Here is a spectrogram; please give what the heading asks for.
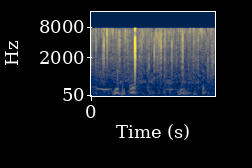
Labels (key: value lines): label: biophony, cascading saw
recorder: SoundTrap 600 or HydroMoth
